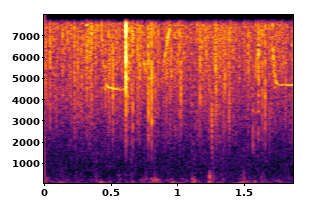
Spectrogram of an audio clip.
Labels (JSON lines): {"label": "biophony, dolphin", "recorder": "SoundTrap 500"}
